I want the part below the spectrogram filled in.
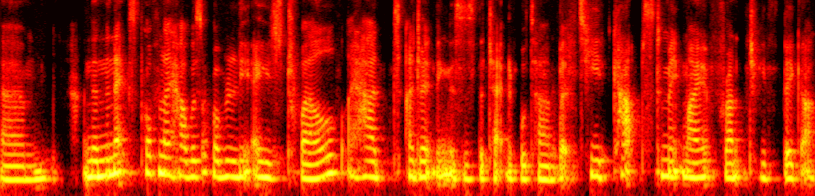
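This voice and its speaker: Her tone is dark and mellow, somewhat breathy, at a medium pitch. A woman with a southern English accent talks at a moderate pace. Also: fairly even intonation. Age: 20s. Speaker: volunteer sharing lived experience of cleft. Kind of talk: personal testimony. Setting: online live stream. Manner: hesitant with frequent fillers.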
